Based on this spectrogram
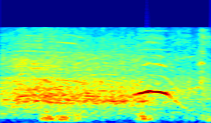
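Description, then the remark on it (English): A crowd claps and cheers steadily for about two seconds, a dense wash of applause with a rising and falling whoop cutting through near the end. “You guys are clapping, but you should have seen the interview.”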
